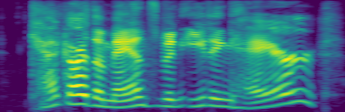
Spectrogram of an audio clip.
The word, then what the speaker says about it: Khadgar: your, or they're like, okay, it's Khadgar, and they're like, Catgar? And I'm like, no, not Catgar.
